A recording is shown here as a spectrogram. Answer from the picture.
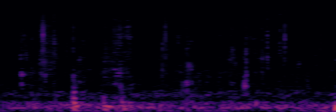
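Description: A DSLR camera and its fabric strap being handled and moved over a blanket: irregular rustling and rubbing with a few small clicks.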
